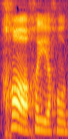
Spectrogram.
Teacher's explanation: Biar ada angin, biar menggelagak.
